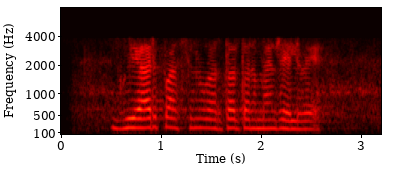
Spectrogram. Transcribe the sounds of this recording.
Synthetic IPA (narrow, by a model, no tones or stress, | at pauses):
bʱujaɾpasunũʋəɾd̪aɾd̪əɾmjanɾelʋe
